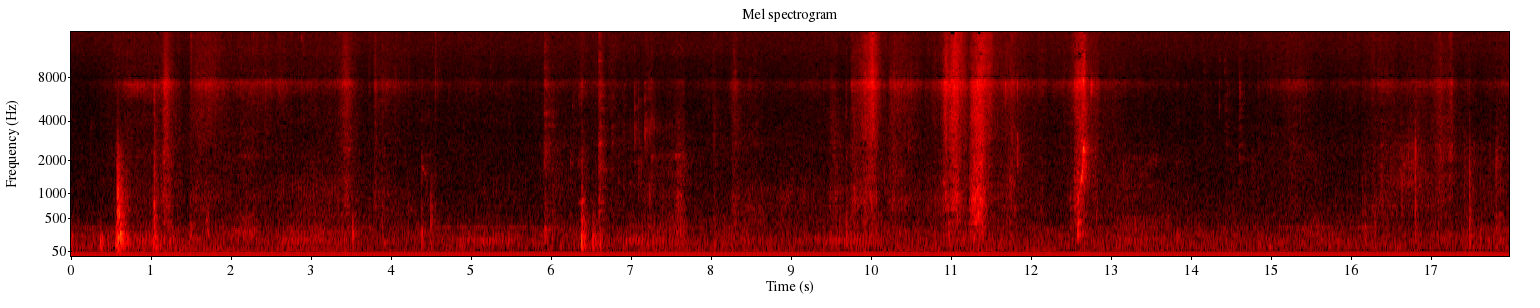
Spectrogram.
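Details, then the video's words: Pet cat purring loudly while cuddled and hugged by Betty, a pit bull dog it usually sleeps with, indoors; a soft, steady low rumble runs throughout under occasional clicks and rustling. "Loud Purring Kitty"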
